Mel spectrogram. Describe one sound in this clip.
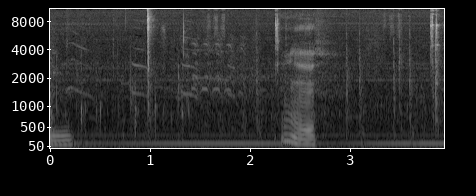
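Poker chips clink onto a table.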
